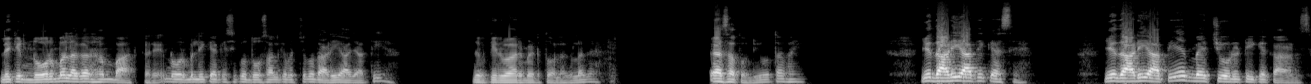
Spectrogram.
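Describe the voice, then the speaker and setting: Against a quiet background, the speaker moves at a moderate pace with lively intonation, big swings in loudness, and long, frequent pauses. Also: man, medium pitch for a man. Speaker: teacher. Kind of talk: lecture. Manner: animated.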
